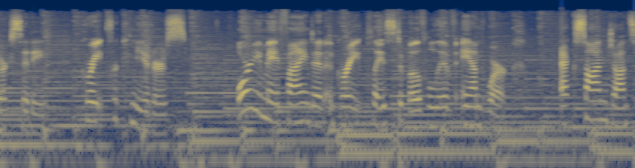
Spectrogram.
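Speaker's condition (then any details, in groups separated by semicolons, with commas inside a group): No condition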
